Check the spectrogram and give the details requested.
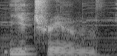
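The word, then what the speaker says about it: yttrium: No, it's it's English pronunciation. So, it's yrium. Yrium. Okay. Because the Y is at the start and so it functions as a consonant.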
